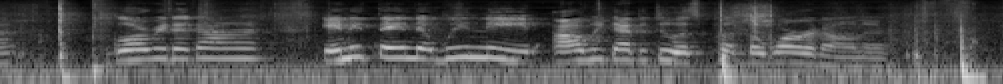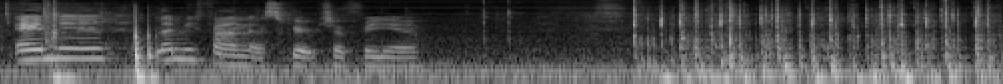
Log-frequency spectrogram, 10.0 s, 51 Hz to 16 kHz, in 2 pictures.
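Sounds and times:
speech: 0.0s - 7.2s
quiet hum: 0.0s - 10.0s
fast typing on a computer keyboard: 8.2s - 10.0s.

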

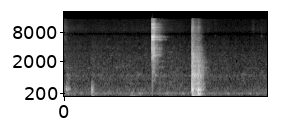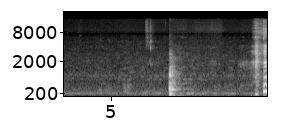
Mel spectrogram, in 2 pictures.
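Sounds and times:
glasses clinking in a toast: 1.8s - 2.0s.

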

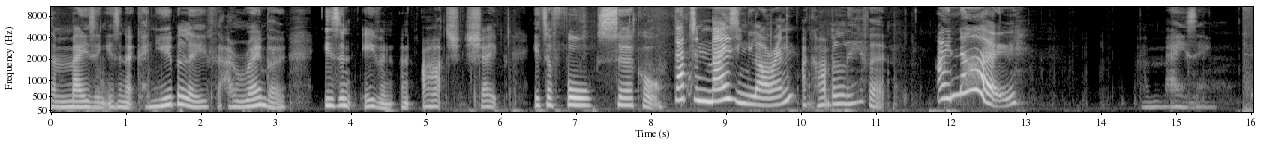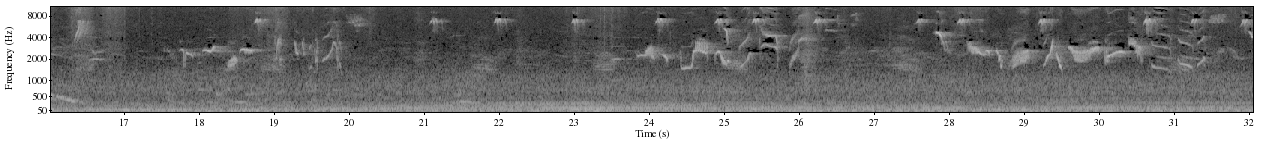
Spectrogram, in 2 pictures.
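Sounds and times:
speech: 0.0s - 13.0s, 14.6s - 15.4s
birds chirping and tweeting in an evening chorus: 15.9s - 32.0s.

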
